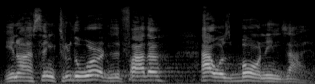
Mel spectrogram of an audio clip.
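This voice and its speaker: A man preaching a fervent sermon, reading scripture aloud, calling out to the congregation and shouting refrains, at times slipping into speaking in tongues. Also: fairly high pitch, a little fast. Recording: long hall reverb.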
